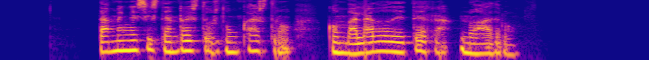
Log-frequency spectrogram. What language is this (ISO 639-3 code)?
glg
